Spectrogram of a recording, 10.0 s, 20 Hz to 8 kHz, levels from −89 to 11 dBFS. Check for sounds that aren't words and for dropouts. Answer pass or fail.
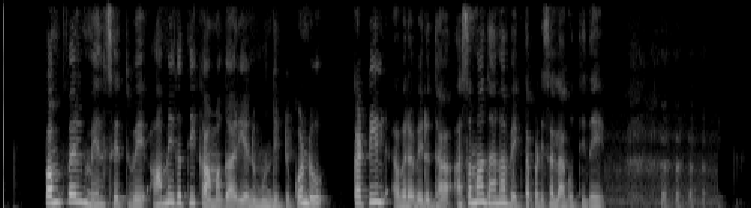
fail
